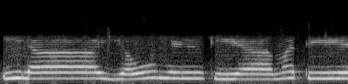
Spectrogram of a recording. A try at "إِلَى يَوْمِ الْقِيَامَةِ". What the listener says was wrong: قیامتی میں تا کو کھینچیے مت، قیامتی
